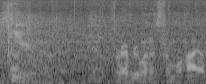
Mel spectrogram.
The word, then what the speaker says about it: Pierre: You told me last year that your hometown is pronounced Pierre. For everyone that's from Ohio, thinks it's Pierre. It's Yeah. Pierre.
